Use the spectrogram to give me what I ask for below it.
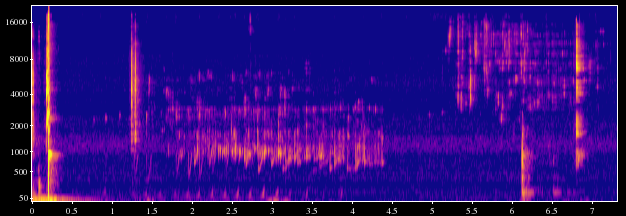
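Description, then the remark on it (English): Scotch whisky glugs into a glass for about two seconds, the gurgles rising in pitch as it fills, after a sharp opening knock and before a couple of light glassy taps. No one speaks. “Well, this is the scotch we are going to be drinking, so we should open this up and pour ourselves a glass of it, not just play with it.”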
